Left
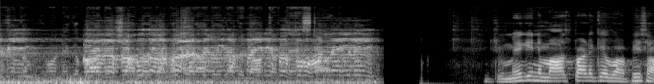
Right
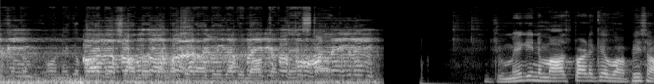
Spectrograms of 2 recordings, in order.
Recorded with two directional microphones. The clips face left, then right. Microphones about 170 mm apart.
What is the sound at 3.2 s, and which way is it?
Speech, 45° left (ahead or behind).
